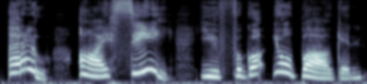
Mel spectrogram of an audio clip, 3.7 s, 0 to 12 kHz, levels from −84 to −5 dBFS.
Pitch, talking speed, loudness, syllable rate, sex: 260 Hz, 115 wpm, -16 LUFS, 3.9 syllables/s, female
